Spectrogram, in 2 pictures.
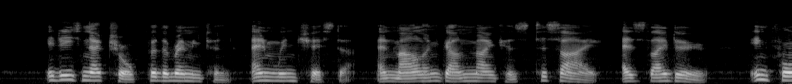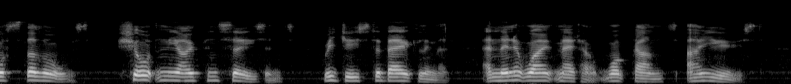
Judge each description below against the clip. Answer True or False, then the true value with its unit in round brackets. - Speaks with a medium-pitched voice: True (170 Hz)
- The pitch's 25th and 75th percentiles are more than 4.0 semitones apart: False (3.7 semitones)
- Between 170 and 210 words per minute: False (140 wpm)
